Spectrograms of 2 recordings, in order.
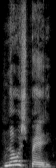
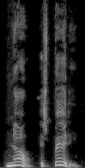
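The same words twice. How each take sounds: First: Said in the usual way. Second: "Não" louder and set apart, pause, then "espere" falling; comma pause after não. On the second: Shown as a demonstration. Teacher shows the comma: stressed "Não", pause, "espere". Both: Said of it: "A segunda".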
